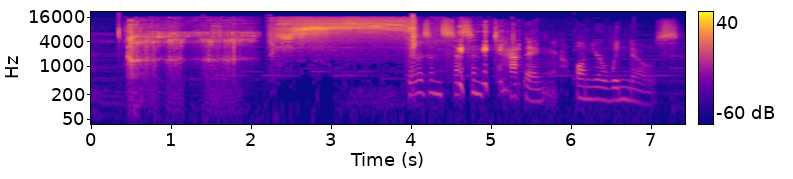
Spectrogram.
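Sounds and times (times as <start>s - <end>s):
person imitating snoring: 0.0s - 4.8s
laughter: 4.0s - 5.6s
speech: 4.0s - 7.4s.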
